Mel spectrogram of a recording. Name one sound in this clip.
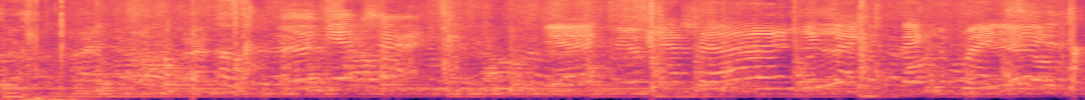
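A frame drum is beaten in a steady rhythm.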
